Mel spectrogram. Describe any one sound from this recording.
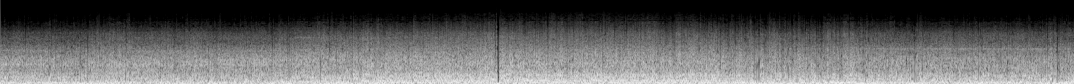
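Wind buffets loudly against the microphone of a moving vehicle.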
